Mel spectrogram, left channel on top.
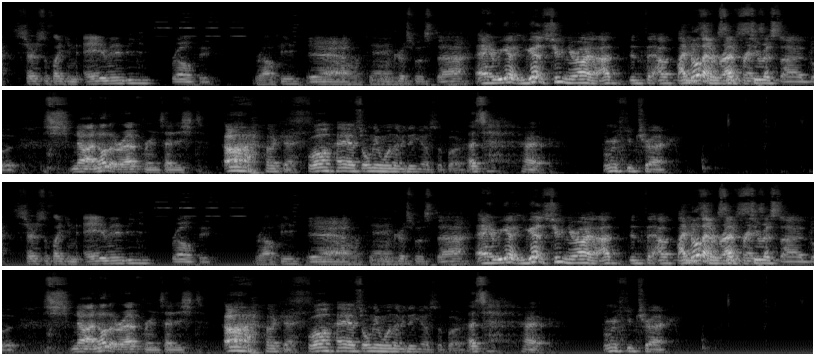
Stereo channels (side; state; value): right; noise; hum, 29 dB below the sound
